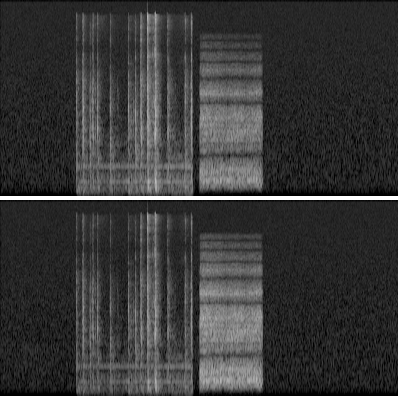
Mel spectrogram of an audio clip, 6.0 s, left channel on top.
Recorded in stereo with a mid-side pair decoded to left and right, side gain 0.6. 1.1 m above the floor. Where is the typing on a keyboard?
20° left.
